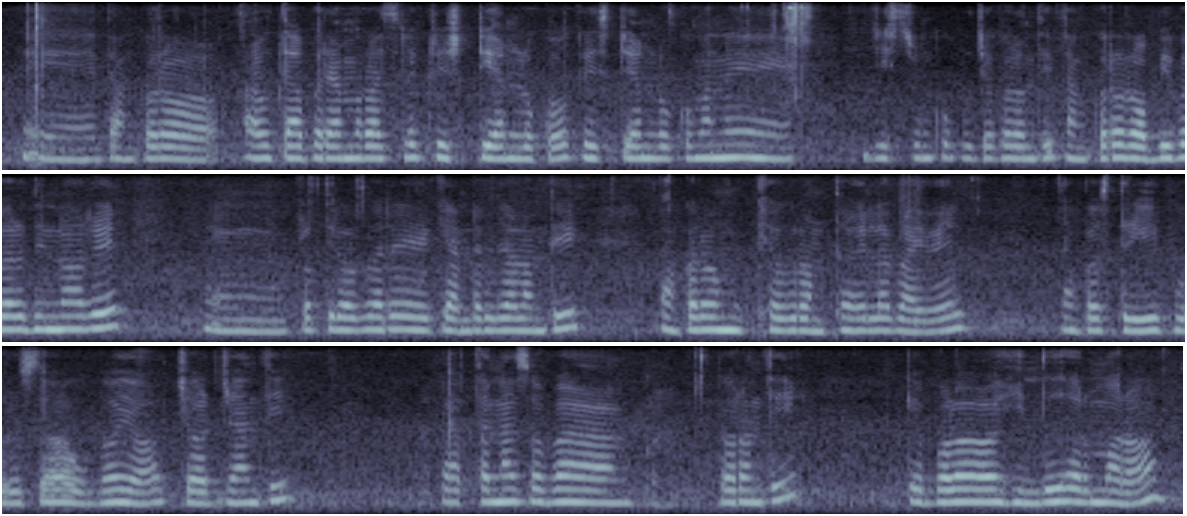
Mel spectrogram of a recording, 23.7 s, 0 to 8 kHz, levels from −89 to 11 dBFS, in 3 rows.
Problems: none marked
